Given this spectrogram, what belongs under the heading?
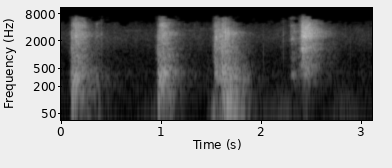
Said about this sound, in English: Robot One, close the door and bolt it.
